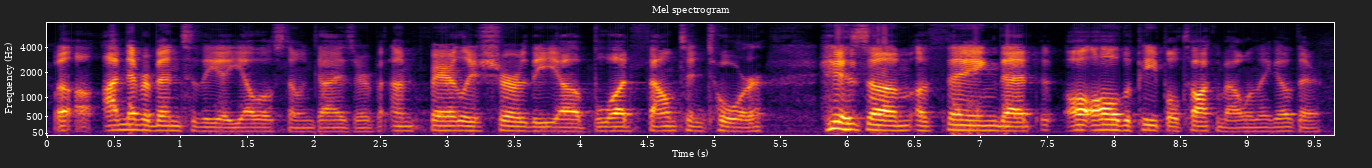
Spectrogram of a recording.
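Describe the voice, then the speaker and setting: A man's voice: mid-range voice, moderate pace, bright, forceful tone. A man acting as co-host and heckler, casually riffing with sarcastic, exasperated interjections.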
